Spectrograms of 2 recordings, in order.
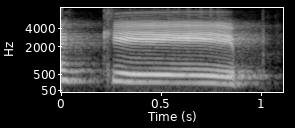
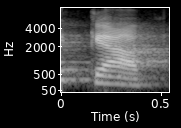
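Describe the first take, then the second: First: केप with ए stretched long; long vowel. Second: कैप with a short, quick vowel. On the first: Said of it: "उसका long sound है". (केप में लंबा ए खींचकर) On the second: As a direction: keep the vowel in कैप brief. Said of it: "यहाँ पे short sound है". (कैप छोटी आवाज़ में) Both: Shown as a demonstration.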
